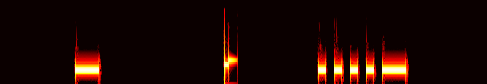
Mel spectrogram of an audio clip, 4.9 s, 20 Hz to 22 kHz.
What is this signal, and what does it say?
Morse code, heard as a keyed tone, about 15 wpm, 700 Hz. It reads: T 4
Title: Single Letter-Number Alt 15wpm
